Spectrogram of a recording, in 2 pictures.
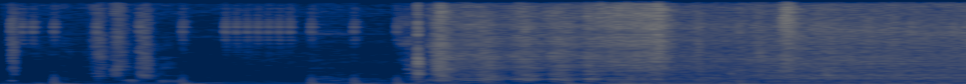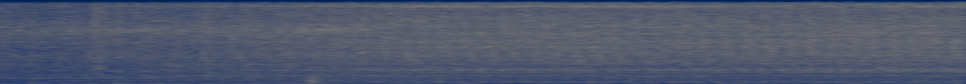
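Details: Car's first start after cambelt and water pump replacement: a few quick cranking turns, then catches cleanly and settles into an even, steady idle with no knocks or misses; starts fine.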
